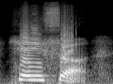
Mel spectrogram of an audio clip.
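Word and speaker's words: 黑色: So 黑板黑色黑 is first tone and 色 is fourth tone.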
